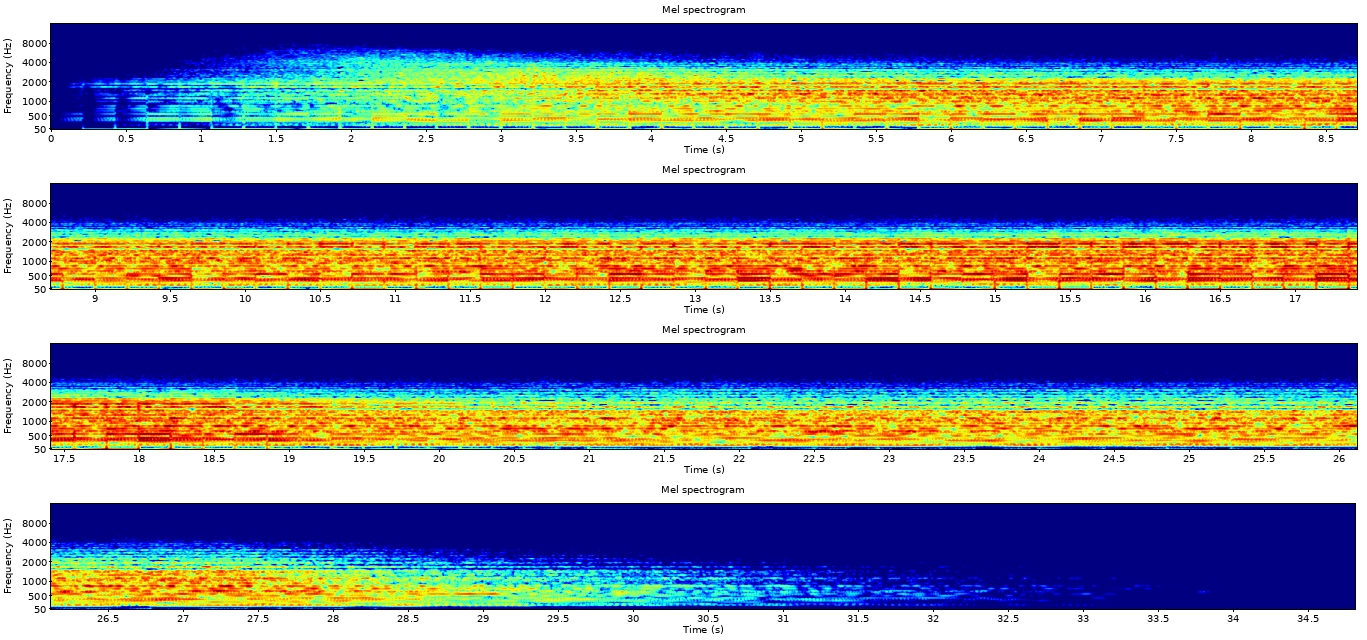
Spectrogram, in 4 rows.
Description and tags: ae pulsePad 70bpm
70 bpm. Key unknown. Created in Reason.
70bpm, pad, pulse, space, spacey, synth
